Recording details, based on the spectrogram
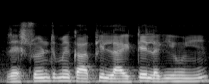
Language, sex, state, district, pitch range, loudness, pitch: Hindi, male, Bihar, Patna, 140-160 Hz, -13 LUFS, 145 Hz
